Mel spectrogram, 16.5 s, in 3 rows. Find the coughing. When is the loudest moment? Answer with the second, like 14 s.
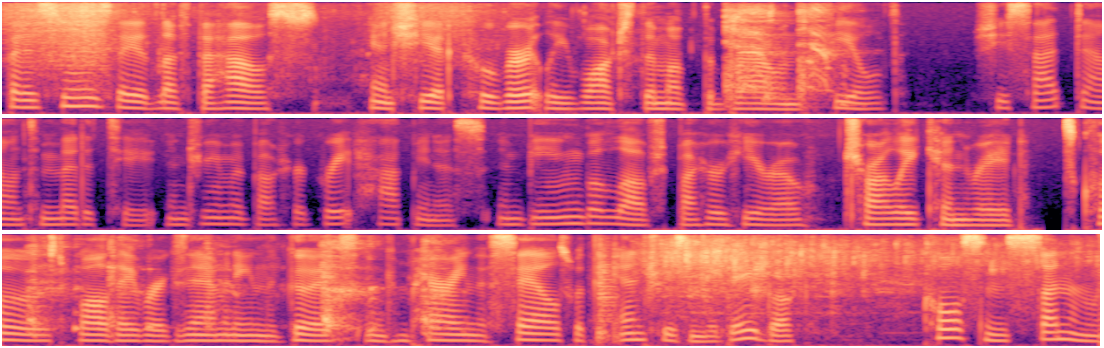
13 s.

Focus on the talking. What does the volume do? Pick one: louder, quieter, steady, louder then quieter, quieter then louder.
quieter then louder.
